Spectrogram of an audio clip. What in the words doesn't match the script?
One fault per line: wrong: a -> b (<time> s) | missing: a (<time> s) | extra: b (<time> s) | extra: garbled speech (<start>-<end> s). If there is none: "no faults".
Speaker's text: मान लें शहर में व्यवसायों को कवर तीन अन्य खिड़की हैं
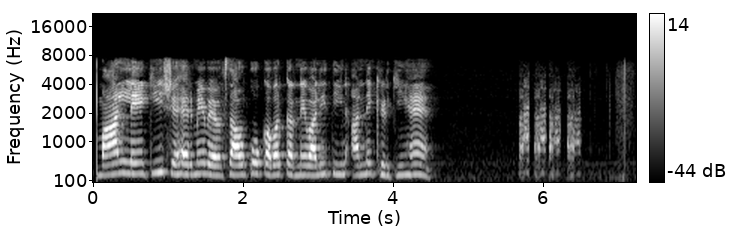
extra: कि (0.7 s)
extra: करने वाली (2.5 s)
